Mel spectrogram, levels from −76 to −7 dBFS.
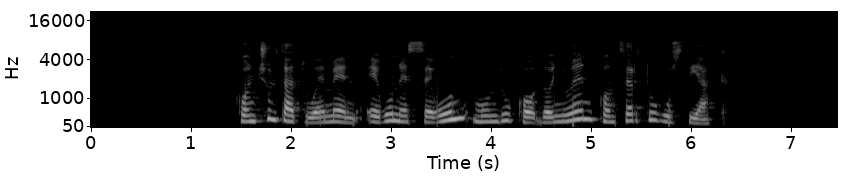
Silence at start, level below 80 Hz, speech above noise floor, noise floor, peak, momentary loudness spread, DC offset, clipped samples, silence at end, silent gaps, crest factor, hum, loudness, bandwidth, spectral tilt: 1.5 s; -78 dBFS; 51 dB; -89 dBFS; -24 dBFS; 7 LU; under 0.1%; under 0.1%; 1.1 s; none; 16 dB; none; -39 LUFS; 7.6 kHz; -5 dB/octave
